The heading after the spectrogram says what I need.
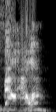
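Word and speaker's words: VA-11 HALL-A: I think it's Valhalla.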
